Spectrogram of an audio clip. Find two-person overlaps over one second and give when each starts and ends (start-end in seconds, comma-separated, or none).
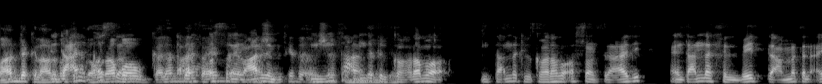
0.5-4.0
